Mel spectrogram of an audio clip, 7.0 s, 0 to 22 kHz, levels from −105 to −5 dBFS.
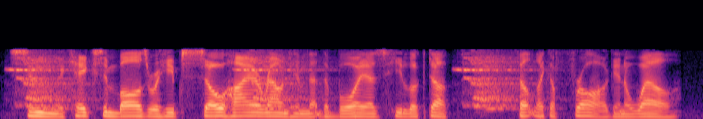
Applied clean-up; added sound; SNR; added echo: none; Squeak; 11 dB; none.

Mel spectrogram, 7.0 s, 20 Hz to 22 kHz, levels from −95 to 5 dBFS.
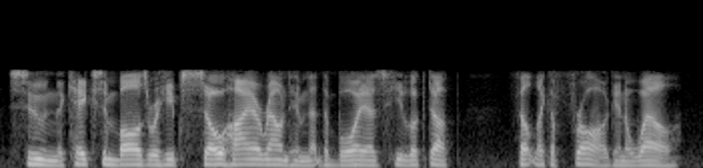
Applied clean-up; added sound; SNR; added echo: none; none; none; none.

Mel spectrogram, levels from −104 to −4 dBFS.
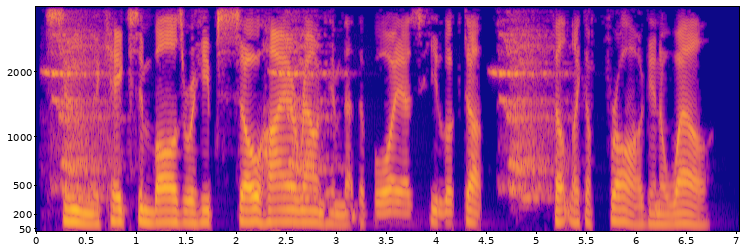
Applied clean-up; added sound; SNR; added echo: classical method spectral subtraction.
